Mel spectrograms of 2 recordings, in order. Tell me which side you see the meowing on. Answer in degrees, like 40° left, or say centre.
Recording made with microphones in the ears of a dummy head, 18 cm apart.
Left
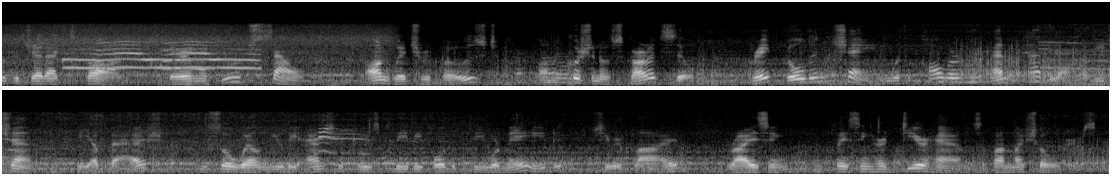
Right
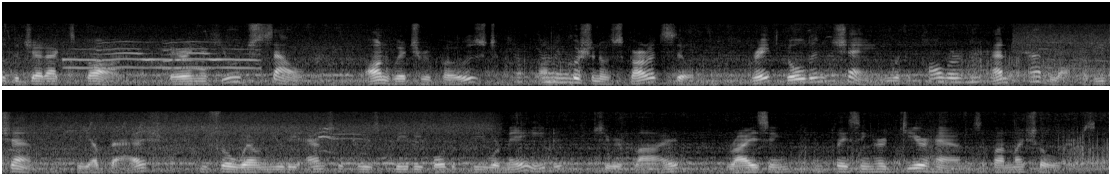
60° left.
